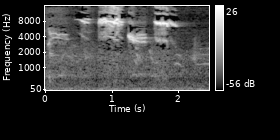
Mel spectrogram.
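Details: A European robin singing in winter: a quick run of thin, very high notes, with a few sharp sweeps and liquid trills in close succession over a quiet background.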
